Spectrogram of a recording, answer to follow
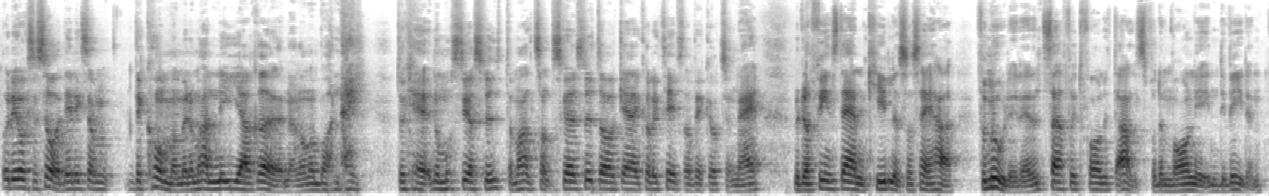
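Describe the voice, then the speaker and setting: A man co-hosting a podcast, chatting casually with dry, wry remarks. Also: mid-range voice. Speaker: podcast co-host. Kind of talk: casual chat.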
